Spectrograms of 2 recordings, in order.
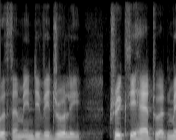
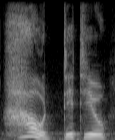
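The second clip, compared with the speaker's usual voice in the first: stunned; 7 semitones higher, much slower than usual. Acted. Twilight stunned.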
